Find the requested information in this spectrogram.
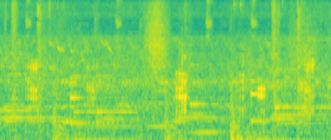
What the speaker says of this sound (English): Warthog sounds like it's this way.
